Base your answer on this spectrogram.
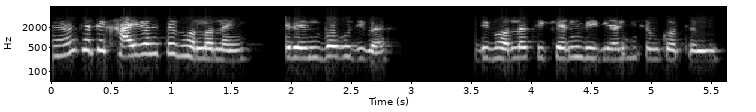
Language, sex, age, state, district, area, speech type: Odia, female, 18-30, Odisha, Dhenkanal, rural, conversation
